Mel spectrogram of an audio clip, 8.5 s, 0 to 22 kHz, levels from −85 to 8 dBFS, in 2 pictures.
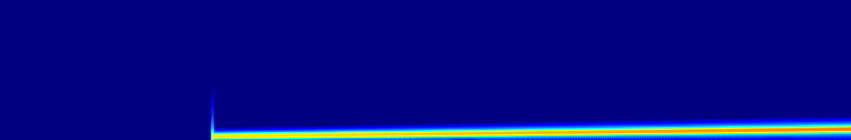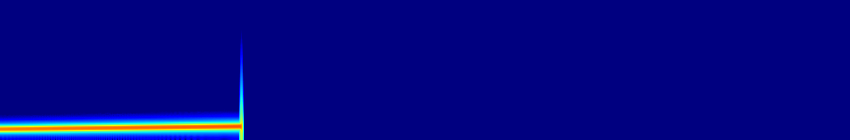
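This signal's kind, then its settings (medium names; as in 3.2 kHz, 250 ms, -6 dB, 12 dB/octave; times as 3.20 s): sweep linear 120 Hz -> 400 Hz -23.5 dBFS -> -8.5 dBFS 4.40 s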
